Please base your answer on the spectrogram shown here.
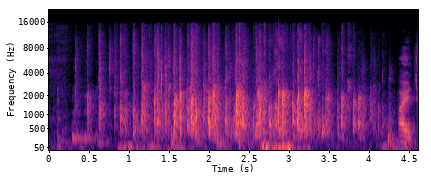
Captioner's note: applause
